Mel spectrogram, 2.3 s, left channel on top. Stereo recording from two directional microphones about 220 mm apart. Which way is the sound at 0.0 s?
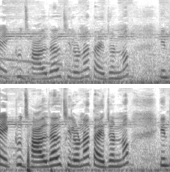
40° right (ahead or behind).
